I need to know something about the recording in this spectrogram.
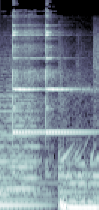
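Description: Two quick glass clinks ring out, a toast in an SDS FM radio spot, with bright, sustained ringing tones that linger before a low, muffled swell takes over.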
